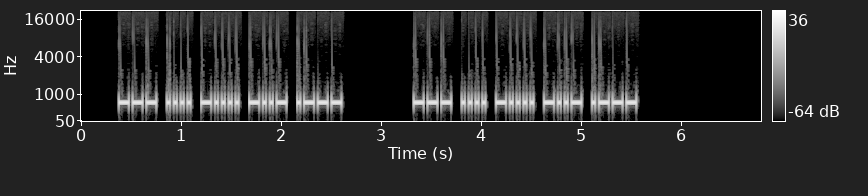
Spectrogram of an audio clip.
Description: Morse code, heard as a keyed tone, about 36 wpm, 700 Hz. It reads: OH6XJ OH6XJ
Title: DXCC-100 Call Signs - 5 Characters - Repeated 2x - 35wpm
